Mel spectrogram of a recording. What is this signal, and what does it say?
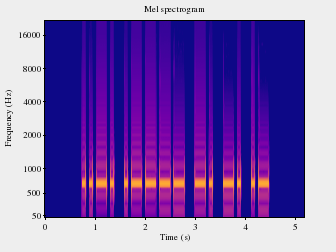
Morse code, heard as a keyed tone, about 17 wpm, 700 Hz. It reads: F1NNA
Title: DXCC-100 Call Signs - 5 Characters - Repeated 3x - 17wpm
